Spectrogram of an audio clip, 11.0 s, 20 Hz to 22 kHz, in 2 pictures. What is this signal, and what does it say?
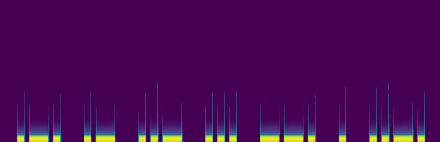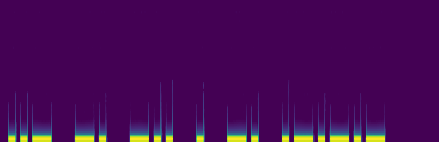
Morse code, heard as a keyed tone, about 16 wpm, spaced as for 14 wpm, 680 Hz. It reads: RAUSGEFUNDEN.
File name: Morsekurs / Witze / Witz 21. Dezember 2021, 70 F80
